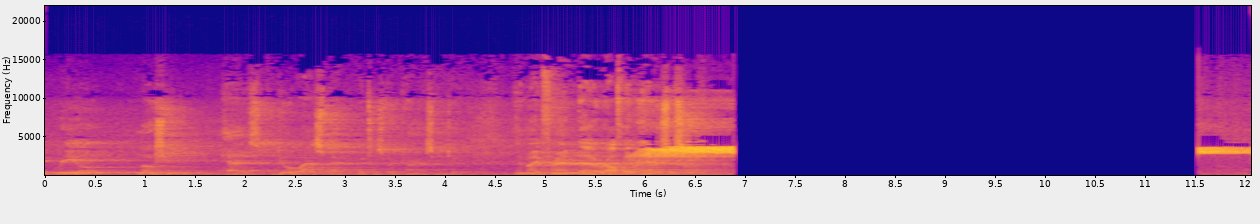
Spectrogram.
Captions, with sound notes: Real motion has a dual aspect, which is what Carnot is saying as well. And my friend-- (loud electronic static cuts out speaker)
